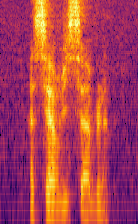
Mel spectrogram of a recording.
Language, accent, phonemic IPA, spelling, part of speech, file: French, France, /a.sɛʁ.vi.sabl/, asservissable, adjective, LL-Q150 (fra)-asservissable.wav
- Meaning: enslavable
